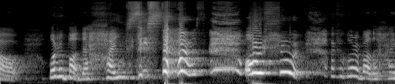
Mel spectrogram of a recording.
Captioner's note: laughs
